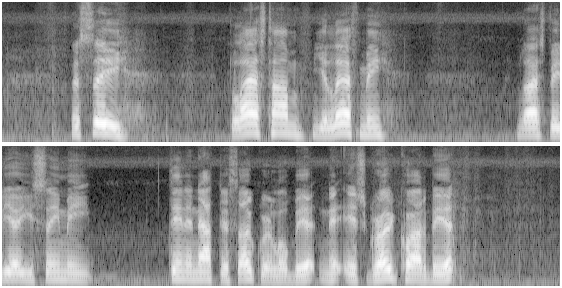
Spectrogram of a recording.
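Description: A middle-aged man speaks calmly and close into a clip-on microphone.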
